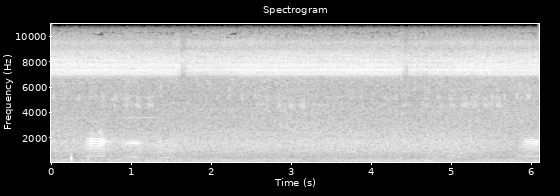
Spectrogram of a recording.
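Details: Boreal digging frog at its habitat, a Class II protected species: a few short, nasal, harmonic calls near the start and one at the end, with long quiet gaps, over low rumbling background noise and a steady high-pitched whine.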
